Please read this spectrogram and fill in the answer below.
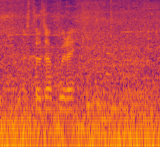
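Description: Busy road traffic: a steady low rumble of passing motorbikes and a bus, with people's voices briefly heard over it about half a second in.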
